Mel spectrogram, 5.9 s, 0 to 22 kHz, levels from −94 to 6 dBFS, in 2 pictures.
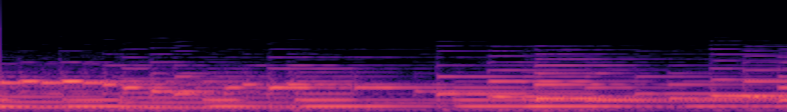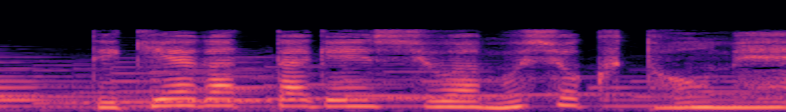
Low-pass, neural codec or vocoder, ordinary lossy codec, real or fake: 7.2 kHz; none; none; real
